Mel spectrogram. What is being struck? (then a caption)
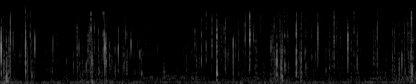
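Cellophane bag of dried tea pieces. A small, tied, clear plastic cellophane bag full of dried tea pieces is squeezed and crinkled with fingers. It makes quiet, bright, crisp crinkles and sharp little crackles that come in scattered bursts and stop almost instantly, with hardly any low end.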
